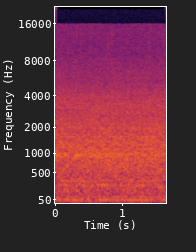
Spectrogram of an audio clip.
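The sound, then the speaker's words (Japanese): A steady, loud low rumble fills a car cabin as it drives on old, worn tires, a dense roar of road and tire noise that holds constant with no talking. “これは古くなったタイヤで走っている時の車内音。”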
